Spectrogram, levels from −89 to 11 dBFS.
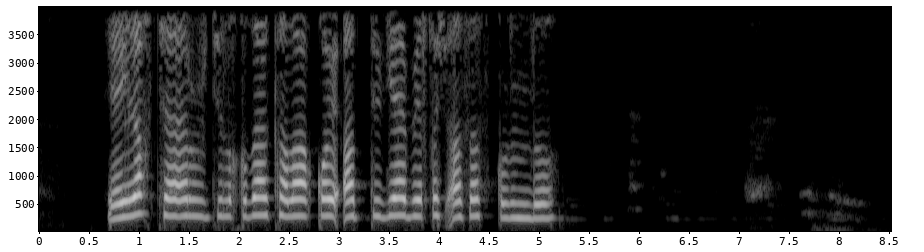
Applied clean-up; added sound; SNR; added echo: none; none; none; none.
